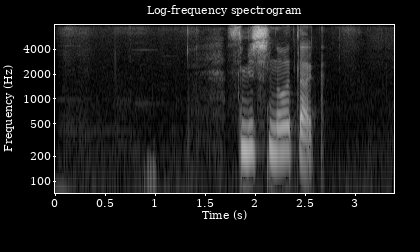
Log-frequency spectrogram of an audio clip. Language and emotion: Russian, positive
